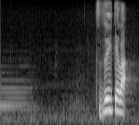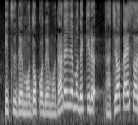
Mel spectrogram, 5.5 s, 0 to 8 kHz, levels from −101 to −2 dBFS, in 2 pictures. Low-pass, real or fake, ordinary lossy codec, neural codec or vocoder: none; real; none; none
